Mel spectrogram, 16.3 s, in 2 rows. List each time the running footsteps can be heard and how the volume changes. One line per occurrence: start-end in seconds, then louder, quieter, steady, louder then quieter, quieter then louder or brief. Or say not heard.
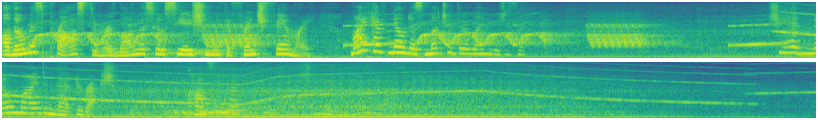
not heard.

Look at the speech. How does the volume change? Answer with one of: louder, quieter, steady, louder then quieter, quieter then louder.
quieter.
